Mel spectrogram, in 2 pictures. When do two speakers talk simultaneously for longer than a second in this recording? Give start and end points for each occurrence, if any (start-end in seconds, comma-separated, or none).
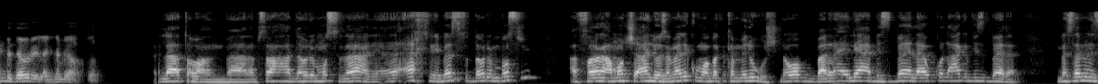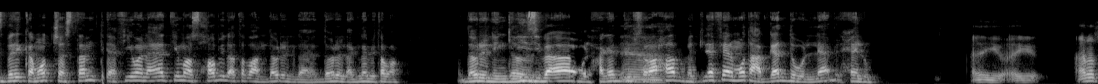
none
